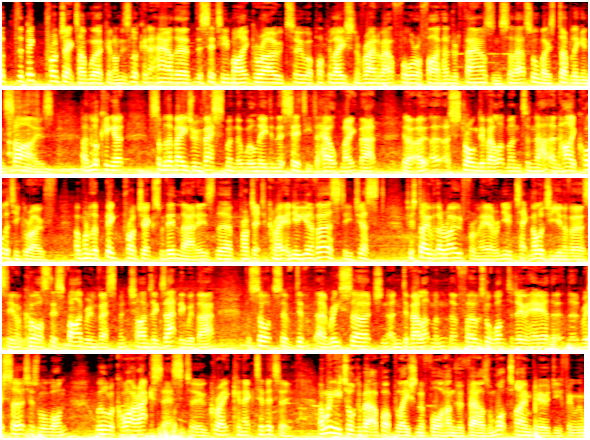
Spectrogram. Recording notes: Live from Milton Keynes train Station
